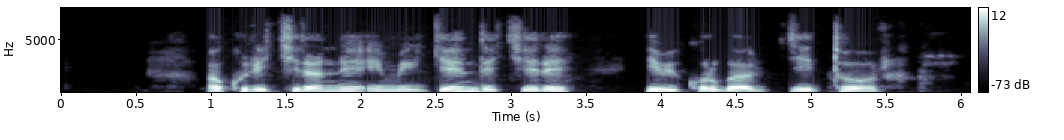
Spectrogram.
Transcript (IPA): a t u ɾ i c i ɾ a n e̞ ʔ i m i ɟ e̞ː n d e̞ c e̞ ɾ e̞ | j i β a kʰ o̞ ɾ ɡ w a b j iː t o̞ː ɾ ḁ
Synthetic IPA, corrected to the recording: a k u ɾ i c i ɾ a n e̞ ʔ i m i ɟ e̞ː n d e̞ c e̞ ɾ e̞ | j i β i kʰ o̞ ɾ ɡ w a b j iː t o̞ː ɾ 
